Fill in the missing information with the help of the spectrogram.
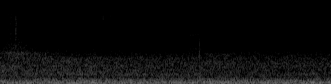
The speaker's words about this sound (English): I'm going to leave the sounds of this little ephemeral wetland.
